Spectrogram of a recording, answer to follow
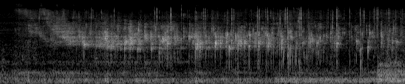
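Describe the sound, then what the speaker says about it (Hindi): Mustard oil poured into a hot iron kadai for a big batch of potato curry, giving a steady bright hiss and sizzle that rises after the first moment and keeps going without pause. "कढ़ाई हमारी गर्म हो गई है, इसमें ऐड करेंगे सबसे पहले हम सरसों का तेल।"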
